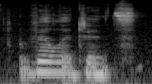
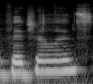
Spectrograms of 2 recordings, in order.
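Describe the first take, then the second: First: The L sound comes before the G sound. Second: The L sound comes after the G sound. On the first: The speaker calls it wrong. "kept telling me that the word the word was villigance" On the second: The speaker calls it right. "every time I say vigilance now"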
